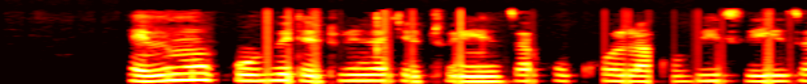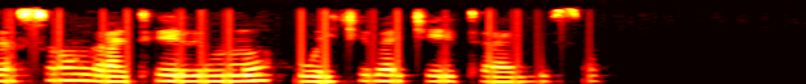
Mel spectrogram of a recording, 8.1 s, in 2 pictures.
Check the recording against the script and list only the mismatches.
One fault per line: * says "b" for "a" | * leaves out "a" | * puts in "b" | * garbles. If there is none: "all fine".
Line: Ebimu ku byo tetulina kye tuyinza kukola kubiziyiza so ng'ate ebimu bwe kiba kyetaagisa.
all fine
